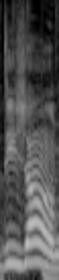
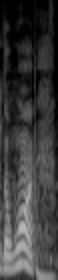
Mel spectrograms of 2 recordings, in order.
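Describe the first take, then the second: First: The name sounds like 'Dijon', with a 'j' sound. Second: The name sounds like 'Dewan', without a 'j' sound. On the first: The speaker calls it wrong. "I thought it was Dijon" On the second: The speaker calls it right. "So Dewan"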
